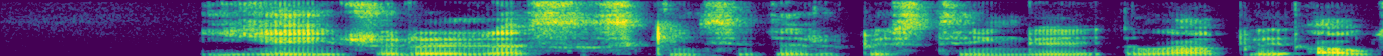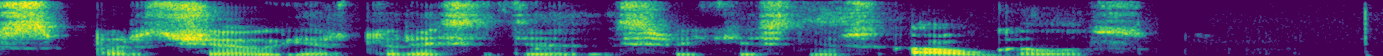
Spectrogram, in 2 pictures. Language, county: Lithuanian, Vilnius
